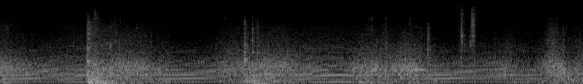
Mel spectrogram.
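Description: A car driving in Fortnite, its engine revving and surging steadily with sharp impact knocks and brief squeals over a continuous motor drone.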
